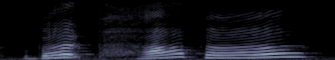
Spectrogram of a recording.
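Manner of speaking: put-on high, loud, drawn-out child's whine; whining. A narrator's reading. Young son objecting to papa's decision, whining. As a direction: whine it in protest. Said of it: "whined Quentin".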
